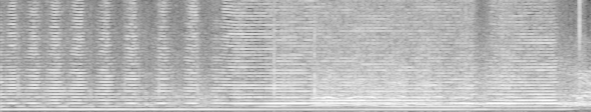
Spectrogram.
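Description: Train horn held in one long, steady, loud blast that cuts off near the end, sounded in celebration. People's voices shout over it, and there is a rapid run of clicks in the first couple of seconds.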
